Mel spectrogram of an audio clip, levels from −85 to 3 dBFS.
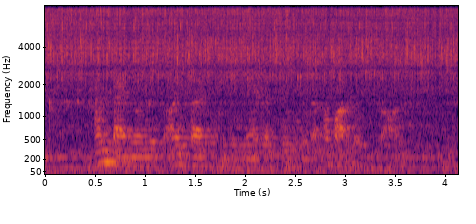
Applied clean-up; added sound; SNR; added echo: none; Sink (filling or washing); -5 dB; reverberation time 0.6 s.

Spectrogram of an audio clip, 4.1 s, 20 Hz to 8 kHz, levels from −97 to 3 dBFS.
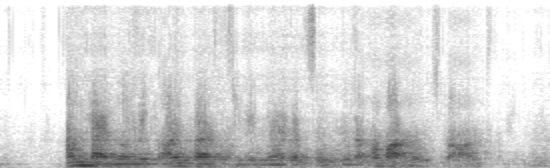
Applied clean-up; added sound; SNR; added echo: neural separator model SepFormer DNS4.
